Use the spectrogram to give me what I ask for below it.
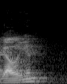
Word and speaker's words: Galligan: Pat Galligan.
